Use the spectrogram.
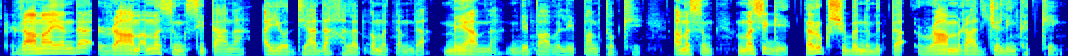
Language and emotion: Manipuri, neutral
